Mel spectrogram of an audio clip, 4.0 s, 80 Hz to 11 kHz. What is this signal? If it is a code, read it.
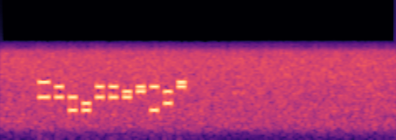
Multi-frequency trunk signalling (R1, as on North American trunks), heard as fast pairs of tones, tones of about 70 ms, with phone line noise. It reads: KP 921996075 ST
